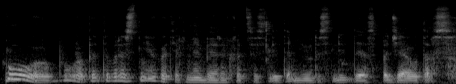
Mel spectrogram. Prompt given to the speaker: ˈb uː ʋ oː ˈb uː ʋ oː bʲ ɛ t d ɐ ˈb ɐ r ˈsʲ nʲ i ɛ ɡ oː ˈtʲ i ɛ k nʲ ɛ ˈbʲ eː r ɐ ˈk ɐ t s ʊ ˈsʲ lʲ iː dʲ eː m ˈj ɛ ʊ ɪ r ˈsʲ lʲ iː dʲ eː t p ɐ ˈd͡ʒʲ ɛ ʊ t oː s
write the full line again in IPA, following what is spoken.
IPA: ˈb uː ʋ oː ˈb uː ʋ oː bʲ ɛ t d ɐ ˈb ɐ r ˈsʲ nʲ i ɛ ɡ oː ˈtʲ i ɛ k nʲ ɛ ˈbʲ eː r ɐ ˈk ɐ t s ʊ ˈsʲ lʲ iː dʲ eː m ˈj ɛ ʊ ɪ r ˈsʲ lʲ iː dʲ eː s p ɐ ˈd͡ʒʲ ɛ ʊ t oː s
